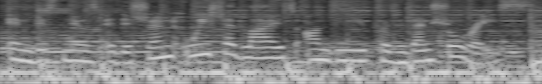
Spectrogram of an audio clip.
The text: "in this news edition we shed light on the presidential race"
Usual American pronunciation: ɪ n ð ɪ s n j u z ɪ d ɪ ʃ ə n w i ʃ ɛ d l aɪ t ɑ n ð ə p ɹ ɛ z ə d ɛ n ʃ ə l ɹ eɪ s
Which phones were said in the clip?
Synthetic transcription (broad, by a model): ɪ n ð ɪ s n j u z ɪ d ɪ ʃ ə n w i ʃ ɛ d l aɪ t n ð ə p ɹ ɛ z ə d ɛ n ʃ ə l ɹ eɪ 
